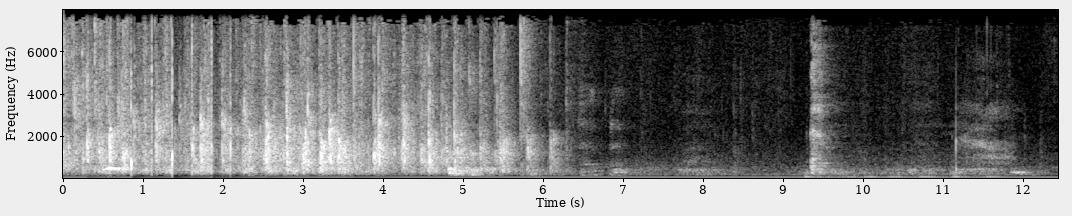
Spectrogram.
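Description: Loud, dense applause of many hands from a church audience welcoming two fathers forward to be baptized on Father's Day, holding steady for several seconds before thinning out and fading, followed by quiet background noise and a brief soft bump.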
